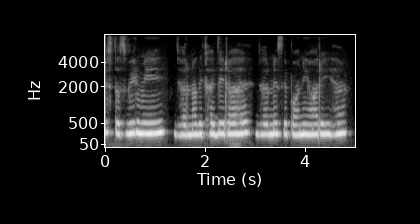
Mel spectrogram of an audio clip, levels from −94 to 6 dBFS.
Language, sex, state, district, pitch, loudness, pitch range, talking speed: Hindi, female, Jharkhand, Ranchi, 250 Hz, -11 LUFS, 240-255 Hz, 155 wpm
